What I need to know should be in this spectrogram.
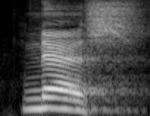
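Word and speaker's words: gnash: একটা সিলেবল, কারণ এই শব্দটা একবার উচ্চারণ করা হয় ন্যাশ। আর এই শব্দে এন এর আগে জি আছে, যার কারণে জিটা সাইলেন্ট, জিটার কোনো উচ্চারণ নাই, ন্যাশ, যেটার বাংলা অর্থটা হচ্ছে দাঁতে দাঁতে ঘষা বা কর্মর শব্দ করা।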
